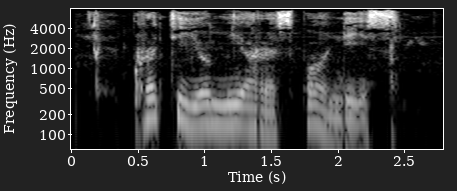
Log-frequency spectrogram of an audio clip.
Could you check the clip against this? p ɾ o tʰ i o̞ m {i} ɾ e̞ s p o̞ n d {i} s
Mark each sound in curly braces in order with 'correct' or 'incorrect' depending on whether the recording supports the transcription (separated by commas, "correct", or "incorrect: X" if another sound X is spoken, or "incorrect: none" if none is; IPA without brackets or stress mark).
correct, correct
